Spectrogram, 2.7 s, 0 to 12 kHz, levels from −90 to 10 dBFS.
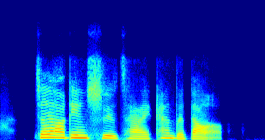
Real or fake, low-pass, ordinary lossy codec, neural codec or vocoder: fake; 7.2 kHz; Opus, 24 kbps; codec, 16 kHz, 0.5 kbps, FreqCodec, larger model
